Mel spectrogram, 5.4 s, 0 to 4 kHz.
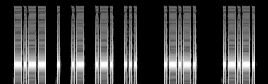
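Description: Morse code, heard as a keyed tone, about 25 wpm, spaced as for 20 wpm, 550 Hz. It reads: YEARS <AR> <AR>
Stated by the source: Morse code news headlines.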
